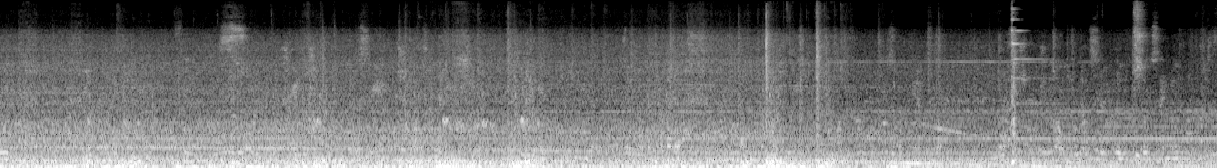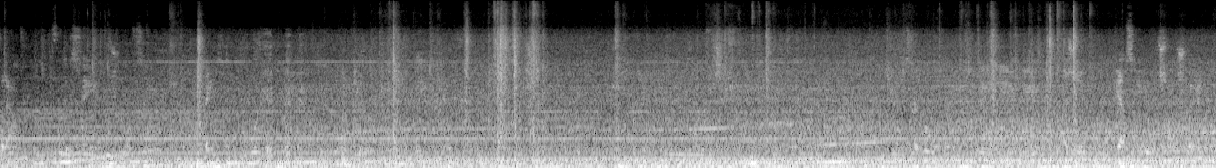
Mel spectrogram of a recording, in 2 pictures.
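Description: Inside a Wright GB Kite Hydroliner hydrogen fuel-cell electric double-decker bus on the move: a steady low rumble of road and body noise with scattered rattles. Over it runs a thin drive whine that holds steady and now and then rises or falls in pitch as the bus changes speed.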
